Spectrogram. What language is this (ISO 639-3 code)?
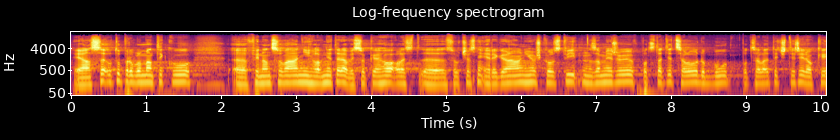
ces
